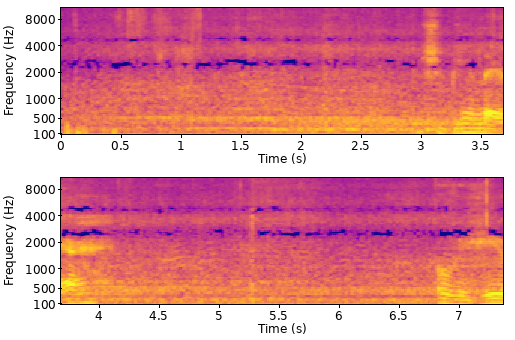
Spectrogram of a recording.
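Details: Feral honey bees swarming from their tractor-tire hive at a Mission, Texas citrus orchard during removal; dense, steady low hum swelling louder midway and at the close, with faint talk behind.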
